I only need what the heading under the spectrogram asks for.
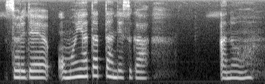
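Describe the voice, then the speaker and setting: Actress as a humble maid, hesitant, mellow, dry close sound. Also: female voice, on the high side, fairly even intonation, normal speed, no echo, natural voice. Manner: hesitant, humble formal speech. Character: deferential female household servant.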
